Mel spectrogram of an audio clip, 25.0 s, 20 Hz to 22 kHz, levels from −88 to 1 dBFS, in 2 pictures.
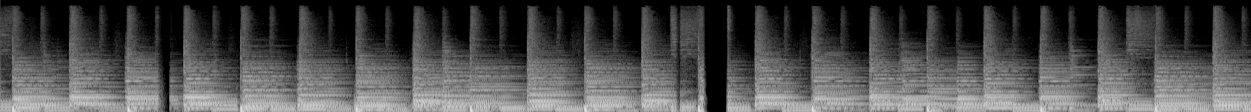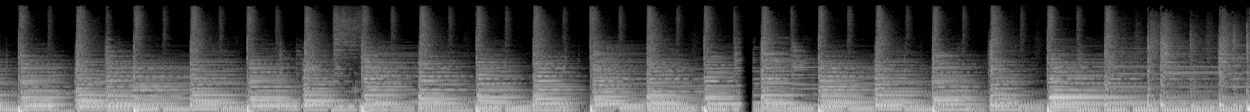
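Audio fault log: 1.57 to 1.71 s, burst of packet loss. About 120 ms of audio goes missing here. The receiver keeps the last sound going to cover the hole, then lowers it. A voiced sound turns into a held buzz, anything else into a fading hiss. A brief silence of about 10 ms follows before the sound picks up again. What fell inside the gap is simply gone.
6.75 to 6.93 s, short concealed packet loss, three in a row. The gaps sit at 6.75 to 6.82 s, 6.84 to 6.88 s and 6.90 to 6.93 s. About 40, 20 and 20 ms are lost. Each hole is patched by extending the preceding sound, pitched or noisy, then blended back. The result is a quick smear or wobble, repeated three times. A short consonant could drop out.
7.03 to 7.29 s, long network dropout. About 240 ms of audio never plays. The fill carries the last sound on briefly, then fades. Roughly 180 ms of near silence remains before the sound returns. 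The return lands further on, skipping what was lost. The cluster of losses just before points to a likely network stall as the cause.
19.91 to 20.05 s, burst of packet loss. Another run of about 120 ms is lost. Again the last sound is stretched and faded, heard as a buzz or hiss. About 20 ms of silence precedes the restart. The audio then resumes with that stretch removed.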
